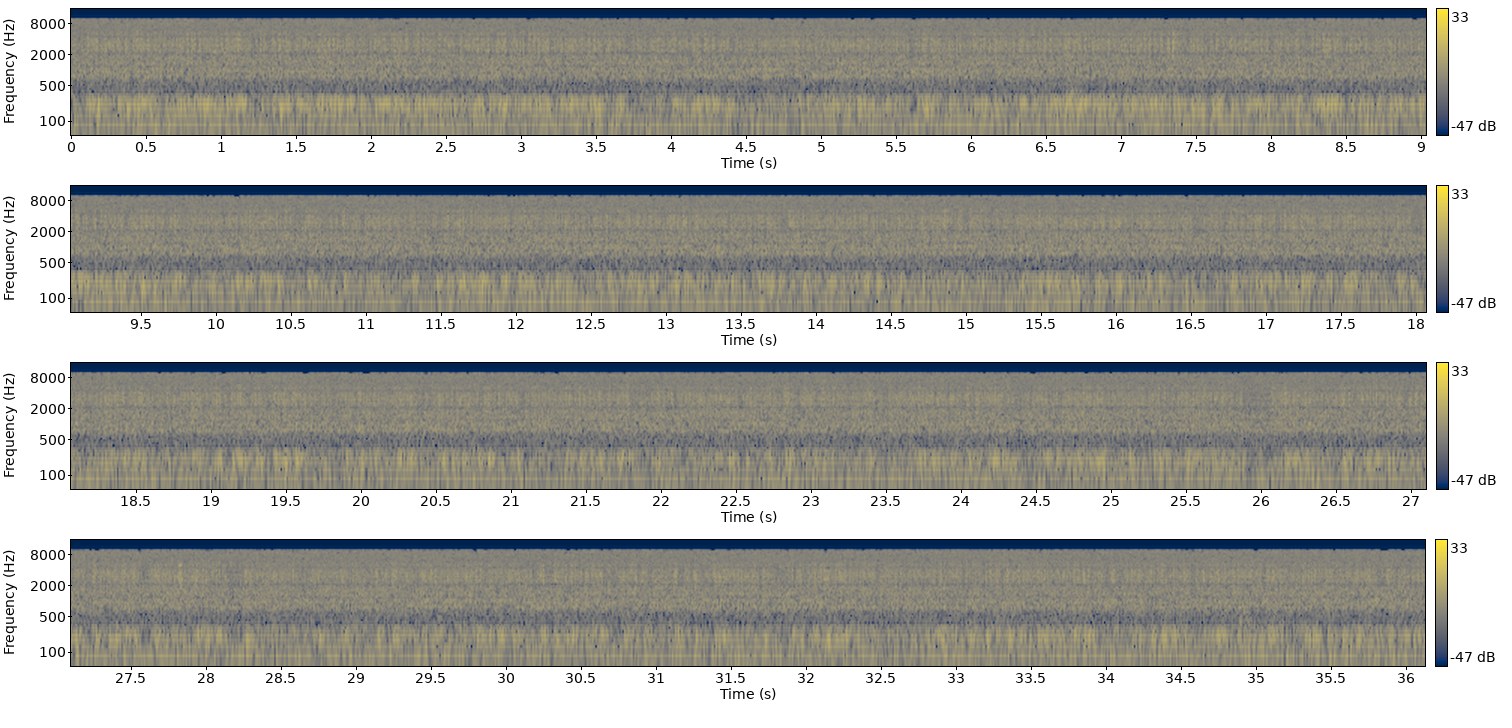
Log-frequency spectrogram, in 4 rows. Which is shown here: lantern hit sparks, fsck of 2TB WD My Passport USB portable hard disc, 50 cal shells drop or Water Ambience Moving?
fsck of 2TB WD My Passport USB portable hard disc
